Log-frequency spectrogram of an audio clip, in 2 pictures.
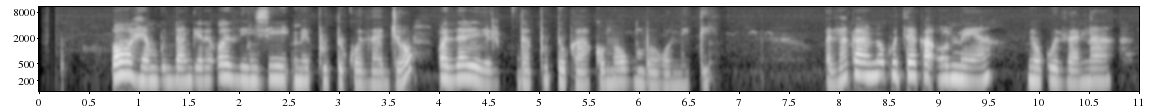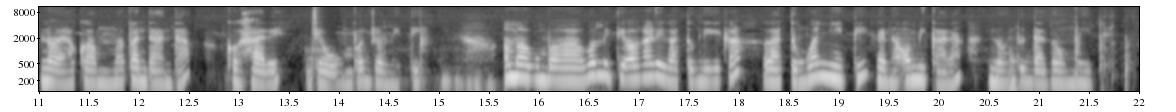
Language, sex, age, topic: Oshiwambo, female, 18-24, agriculture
